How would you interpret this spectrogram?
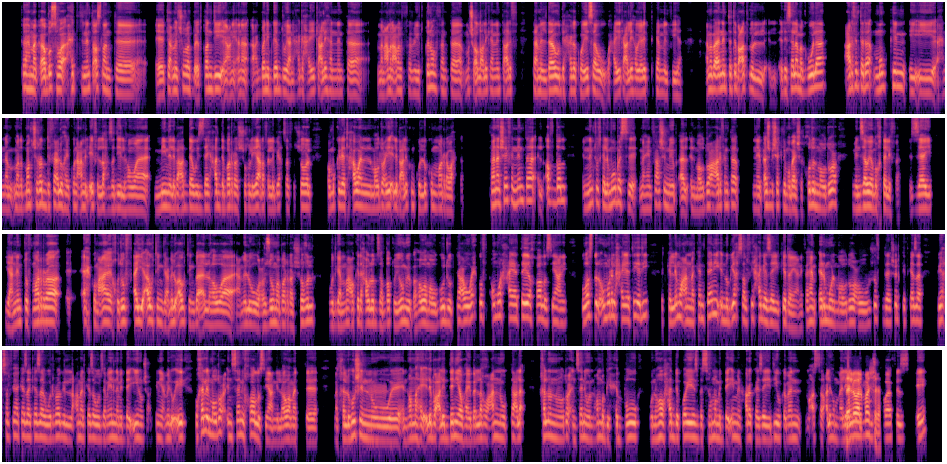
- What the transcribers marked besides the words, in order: in English: "outing"; in English: "outing"; tapping
- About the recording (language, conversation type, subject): Arabic, advice, إزاي أواجه زميل في الشغل بياخد فضل أفكاري وأفتح معاه الموضوع؟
